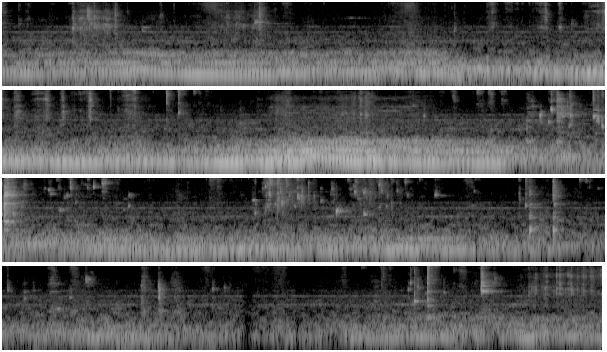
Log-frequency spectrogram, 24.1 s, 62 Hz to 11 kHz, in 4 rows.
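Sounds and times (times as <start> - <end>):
low steady hum: 0.0 - 24.0
knife scraping slate: 0.6 - 3.0, 4.8 - 7.6
light clicks and drips: 5.4 - 20.5, 21.8 - 24.0.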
